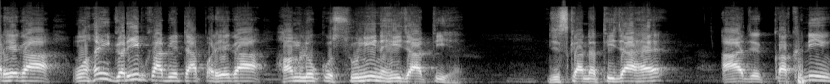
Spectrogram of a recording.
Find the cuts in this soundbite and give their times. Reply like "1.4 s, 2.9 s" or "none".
2.7 s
